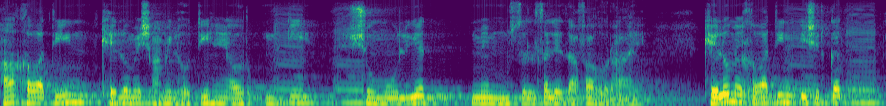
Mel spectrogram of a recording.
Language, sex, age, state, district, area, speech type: Urdu, male, 18-30, Uttar Pradesh, Siddharthnagar, rural, spontaneous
